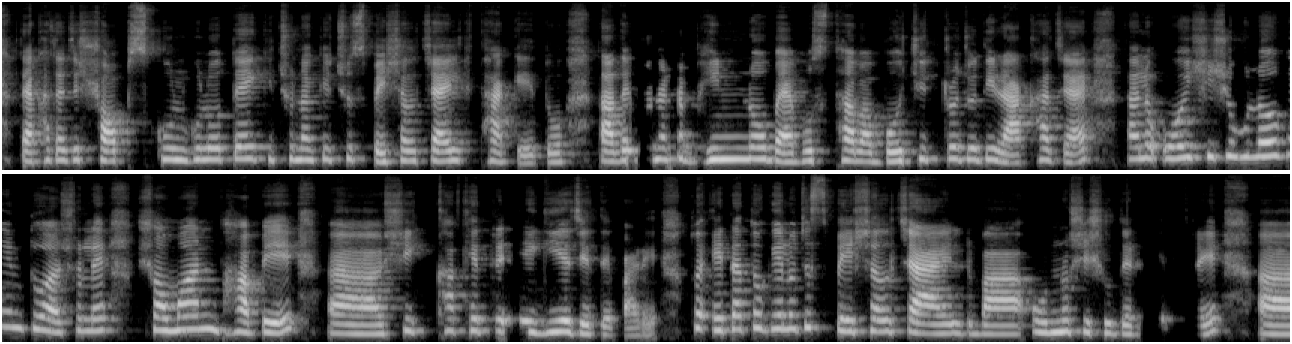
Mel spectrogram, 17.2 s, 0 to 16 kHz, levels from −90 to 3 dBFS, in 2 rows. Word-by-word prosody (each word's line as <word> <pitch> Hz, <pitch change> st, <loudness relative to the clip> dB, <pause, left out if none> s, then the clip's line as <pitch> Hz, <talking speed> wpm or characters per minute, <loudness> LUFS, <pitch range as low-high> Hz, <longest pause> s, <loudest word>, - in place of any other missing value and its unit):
দেখা 205 Hz, +2 st, +2 dB
যায় 230 Hz, -1 st, 0 dB
যে, -, -, -2 dB
সব 210 Hz, -1 st, +4 dB, 0.2 s
স্কুলগুলোতে 245 Hz, +1 st, -1 dB, 0.2 s
কিছু 240 Hz, +2 st, -8 dB
না 235 Hz, -, +1 dB
কিছু 250 Hz, +2 st, -7 dB
স্পেশাল 210 Hz, 0 st, -1 dB
চাইল্ড 215 Hz, 0 st, +4 dB, 0.2 s
থাকে, 200 Hz, -5 st, -1 dB
তো 190 Hz, -, -4 dB, 0.3 s
তাদের 210 Hz, +2 st, +4 dB
জন্য 250 Hz, -1 st, -4 dB
একটা 255 Hz, 0 st, -3 dB
ভিন্ন 245 Hz, +1 st, +5 dB, 0.2 s
ব্যবস্থা 215 Hz, +3 st, +1 dB
বা 200 Hz, -, +3 dB
বৈচিত্র্য 245 Hz, +5 st, -1 dB
যদি 245 Hz, 0 st, -1 dB
রাখা 175 Hz, +8 st, +1 dB
যায় 180 Hz, +5 st, +3 dB, 0.3 s
তাহলে 255 Hz, +1 st, +1 dB
ওই 270 Hz, +2 st, +2 dB
শিশুগুলোও 305 Hz, 0 st, +2 dB
কিন্তু 320 Hz, -3 st, -4 dB, 0.2 s
আসলে 255 Hz, +2 st, -3 dB, 0.3 s
সমানভাবে 260 Hz, -5 st, +3 dB, 0.4 s
আ -, -, +5 dB, 0.4 s
শিক্ষা 255 Hz, 0 st, -5 dB
ক্ষেত্রে 255 Hz, -1 st, -2 dB, 0.2 s
এগিয়ে 235 Hz, +3 st, +3 dB
যেতে 190 Hz, -3 st, -1 dB
পারে। -, -, -6 dB, 0.3 s
তো -, -, +1 dB
এটা 290 Hz, +2 st, +2 dB
তো -, -, +2 dB
গেলো 300 Hz, 0 st, +1 dB
যে 330 Hz, -, +1 dB
স্পেশাল 250 Hz, -3 st, 0 dB
চাইল্ড 205 Hz, -1 st, +6 dB
বা 190 Hz, 0 st, +4 dB, 0.3 s
অন্য 225 Hz, +1 st, +3 dB
শিশুদের 210 Hz, -4 st, -4 dB
ক্ষেত্রে। -, -, -10 dB, 0.4 s
আ -, -, +5 dB
240 Hz, 160 wpm, -24 LUFS, 215-260 Hz, 0.4 s, চাইল্ড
